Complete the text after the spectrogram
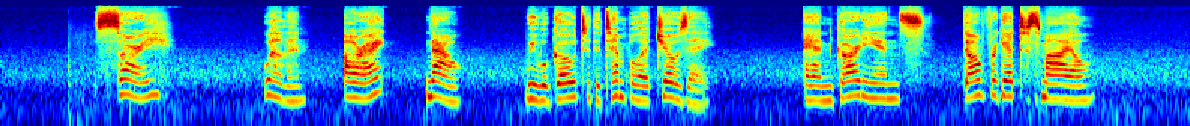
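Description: A young woman speaks gently through a microphone.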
